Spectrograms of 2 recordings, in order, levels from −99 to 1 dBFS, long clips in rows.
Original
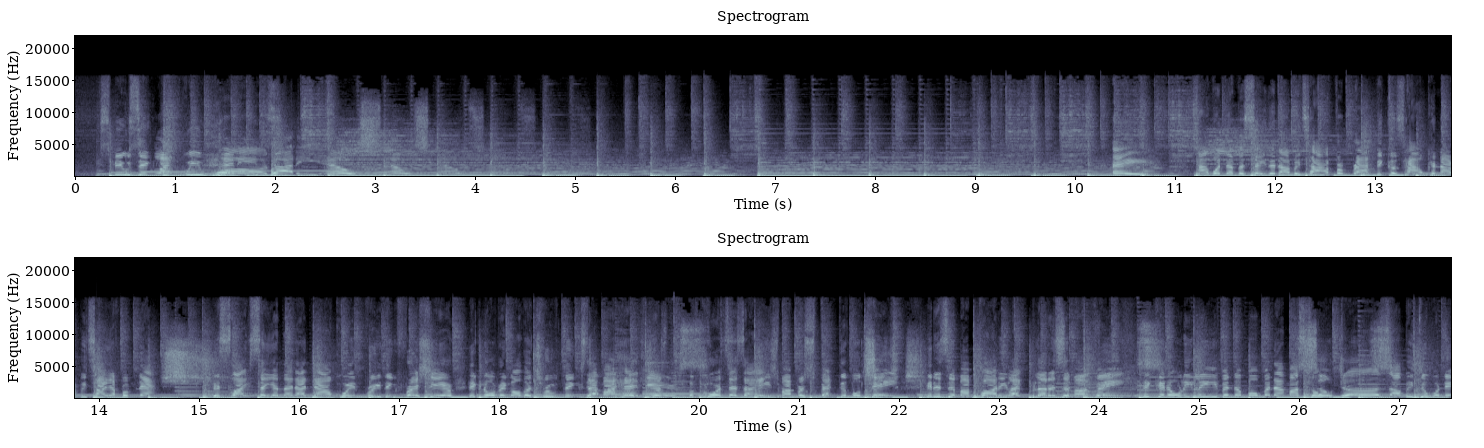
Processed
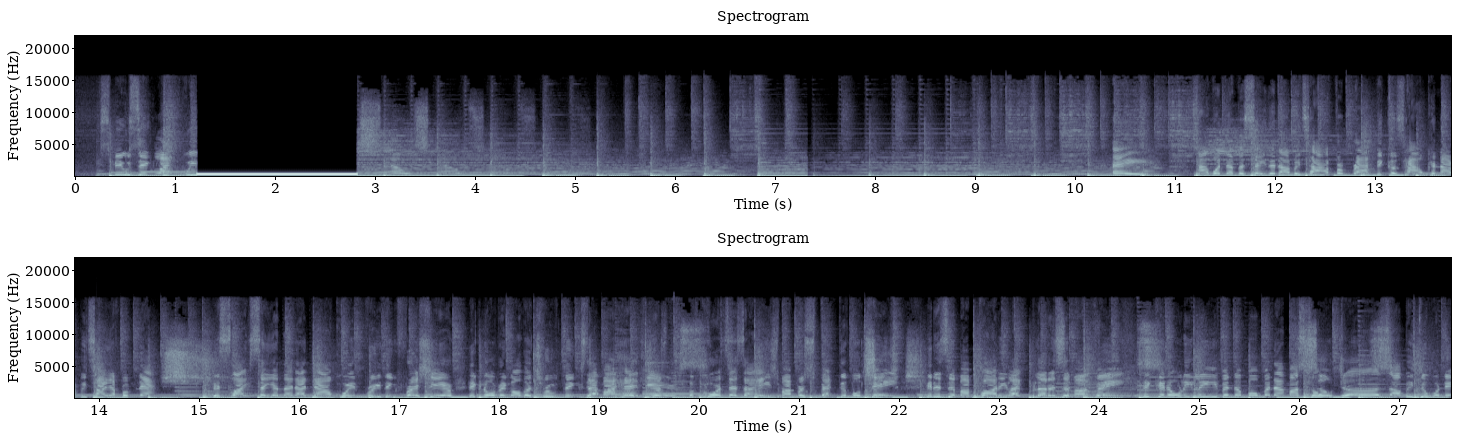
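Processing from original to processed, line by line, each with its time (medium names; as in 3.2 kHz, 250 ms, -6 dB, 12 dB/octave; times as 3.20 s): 1.21–2.82 s: bleep 378 Hz -11 dBFS
7.32–8.44 s: fade in, from -21 dB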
